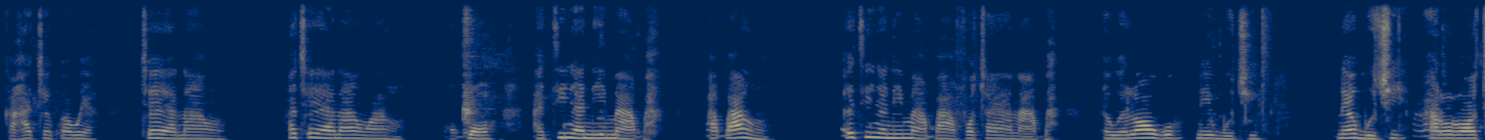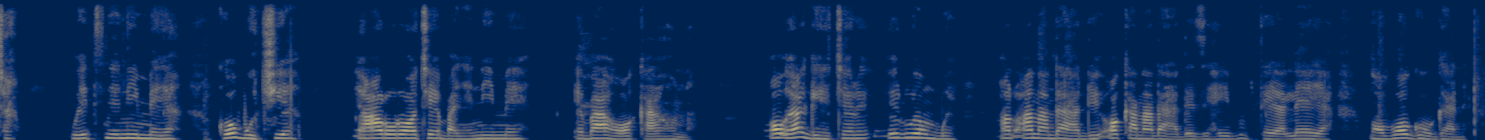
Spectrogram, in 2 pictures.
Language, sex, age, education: Igbo, male, 30-45, tertiary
